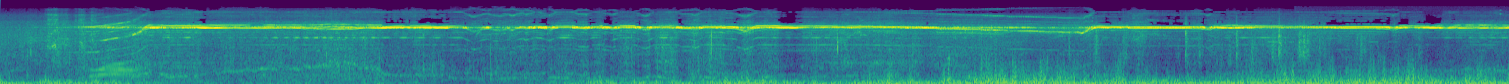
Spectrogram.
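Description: A small electric motor whines steadily as a toy truck crawls over rock.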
